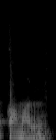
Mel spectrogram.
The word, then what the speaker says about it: কমল: তাহলে সেই অ, তার আগে কি আছে? ক, ক এর সাথে কি আছে? অ। তাহলে শব্দের আদিতে ক এর সঙ্গে অ থাকার কারণে মাঝে ময়ের সঙ্গে যে অ আছে সেই অটা এখন ও হয়ে গেল, মানে সংবৃত হয়ে গেল, এই জন্য হয়ে গেল কমল।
